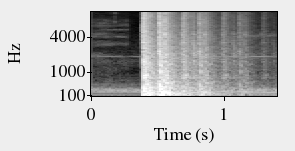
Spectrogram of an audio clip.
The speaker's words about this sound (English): I opened it there was an old woman standing by a bunch of boxes. She was slowly but loudly slamming her hand on one of the boxes, producing an unnatural sound.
